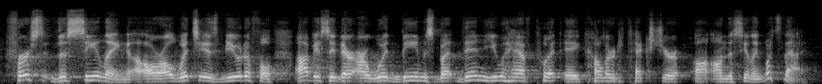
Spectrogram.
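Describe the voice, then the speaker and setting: A man's voice: on the high side, normal speed, few pauses. A man reporting live for local TV news from inside a house under construction, interviewing with chatty enthusiasm. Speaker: TV field reporter. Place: home under construction, indoors.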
